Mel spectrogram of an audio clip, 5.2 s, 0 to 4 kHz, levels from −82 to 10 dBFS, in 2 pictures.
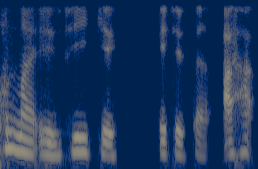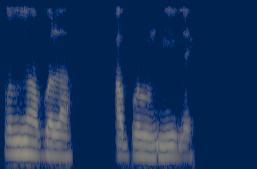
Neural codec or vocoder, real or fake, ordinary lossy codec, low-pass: codec, 16 kHz in and 24 kHz out, 0.8 kbps, FocalCodec, streaming, 65536 codes; fake; none; 3.6 kHz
